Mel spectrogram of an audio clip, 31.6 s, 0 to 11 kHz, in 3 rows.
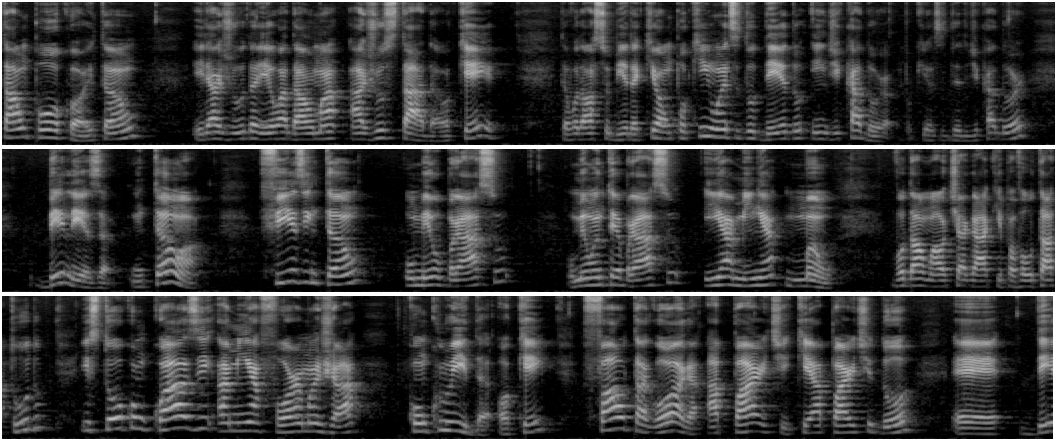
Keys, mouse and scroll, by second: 0.1 click, 2.5 right click, 3.2 middle click, 5.8 click, 8.8 click, 14.1 middle click, 15.8 right click, 16.2-16.8 scroll down 2, 16.8 middle click, 16.8 scroll down 2, 20.6 alt+h, 21.8 middle click, 23.8 KP_3, 25.0 KP_1, 25.8 scroll up 2, 26.6 right click, 28.0 click, 30.0 click.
